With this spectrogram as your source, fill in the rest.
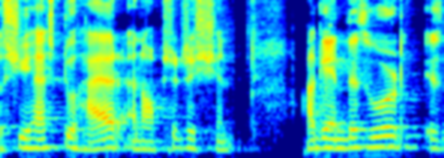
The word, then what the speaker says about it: obstetrician: it isn't not emphasized you have to just say it in a very quick way a physician obstetrician having a baby so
